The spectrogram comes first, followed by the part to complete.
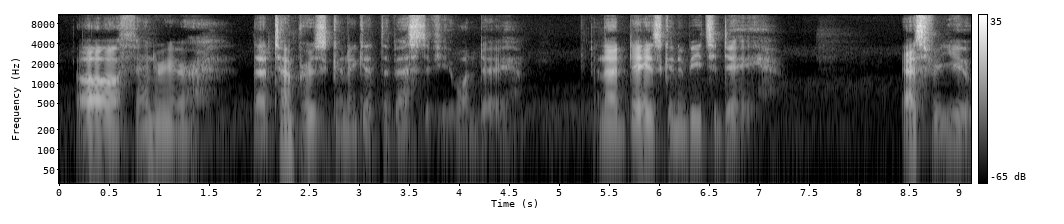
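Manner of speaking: wicked, taunting, cruel smirking menace in the voice. Narrator voicing Bon as he taunts Fenrir, with a cruel, wicked smirk. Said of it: "It's a cruel, wicked smirk".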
